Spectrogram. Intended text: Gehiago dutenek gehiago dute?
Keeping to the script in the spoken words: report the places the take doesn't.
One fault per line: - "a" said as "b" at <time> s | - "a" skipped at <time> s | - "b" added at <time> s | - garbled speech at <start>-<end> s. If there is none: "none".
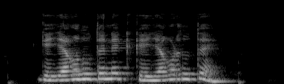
none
